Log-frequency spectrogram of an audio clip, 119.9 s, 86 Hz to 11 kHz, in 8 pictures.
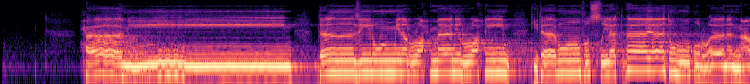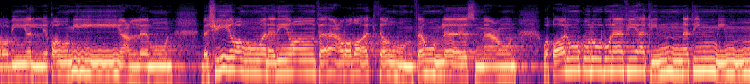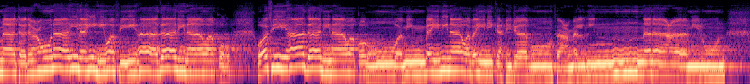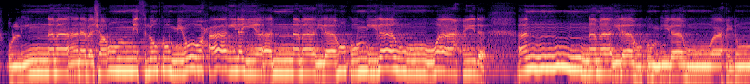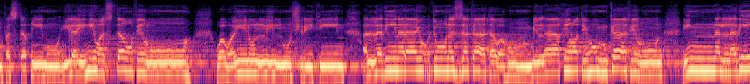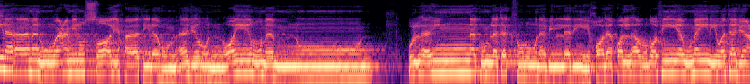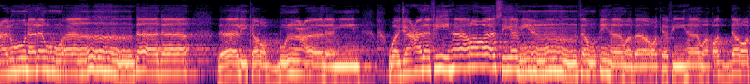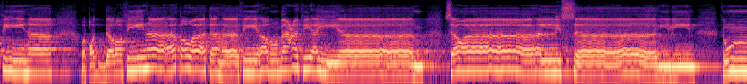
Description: سورة فصلت Surat Fussilat من تراويح المسجد النبوي 1442هـ > مصحف تراويح الحرم النبوي عام 1442هـ > المصحف - تلاوات الحرمين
